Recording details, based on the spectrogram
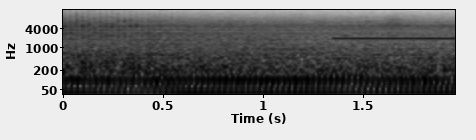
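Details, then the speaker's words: Crash-damaged salvage van with diesel engine, fault messages for AdBlue system, glow and airbag; after priming it starts and idles with a steady, even low rumble, no knocks or misfires, brief background beep; runs fine. "yeah at least it runs and it sounds nice doesn't it"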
